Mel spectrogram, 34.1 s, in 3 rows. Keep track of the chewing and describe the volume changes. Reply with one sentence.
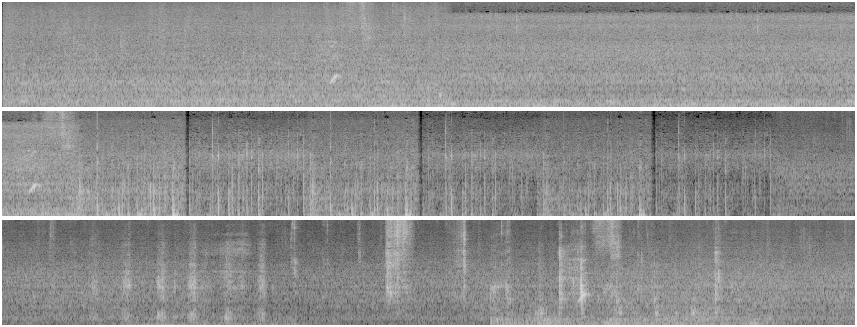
The loudness of the chewing goes up, then down.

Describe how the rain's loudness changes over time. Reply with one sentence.
The volume of the rain goes down.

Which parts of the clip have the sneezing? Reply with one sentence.
You can hear the sneezing from 4.2 to 5.9 s, from 11.5 to 12.5 s and from 30.2 to 31.1 s.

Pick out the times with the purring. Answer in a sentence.
The purring can't be heard in this clip.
